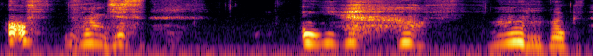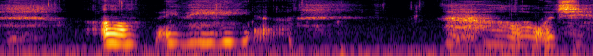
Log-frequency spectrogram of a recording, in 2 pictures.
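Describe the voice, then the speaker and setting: A woman playing a seductive, dominant yet tender lover in an intimate adult audio roleplay, with a breathy voice. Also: a little high, very slow, long pauses, fairly bright tone, slight background noise. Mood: aroused, urgent.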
